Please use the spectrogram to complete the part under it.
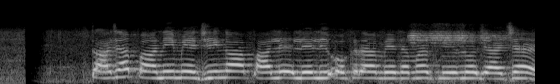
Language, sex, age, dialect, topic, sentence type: Maithili, female, 31-35, Angika, agriculture, statement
